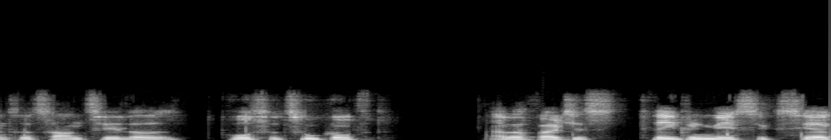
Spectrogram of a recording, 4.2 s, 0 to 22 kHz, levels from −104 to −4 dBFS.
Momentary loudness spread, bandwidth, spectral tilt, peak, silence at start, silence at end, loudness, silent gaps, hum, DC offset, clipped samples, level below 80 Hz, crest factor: 9 LU; 7.8 kHz; -6 dB/octave; -4 dBFS; 0 s; 0 s; -22 LUFS; 0.97-1.04 s, 2.01-2.40 s; none; under 0.1%; under 0.1%; -50 dBFS; 18 dB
